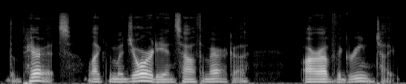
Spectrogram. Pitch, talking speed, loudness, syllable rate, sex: 130 Hz, 190 wpm, -20 LUFS, 6.6 syllables/s, male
